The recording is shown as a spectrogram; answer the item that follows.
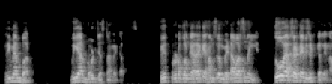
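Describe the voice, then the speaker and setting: A man with a somewhat bright voice runs a screen-share promo for an online business, full of hype and sales talk, and keeps hailing the people watching as friends.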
